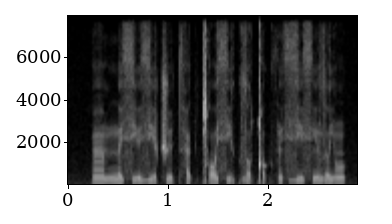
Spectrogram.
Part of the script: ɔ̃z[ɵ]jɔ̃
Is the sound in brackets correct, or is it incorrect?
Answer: correct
